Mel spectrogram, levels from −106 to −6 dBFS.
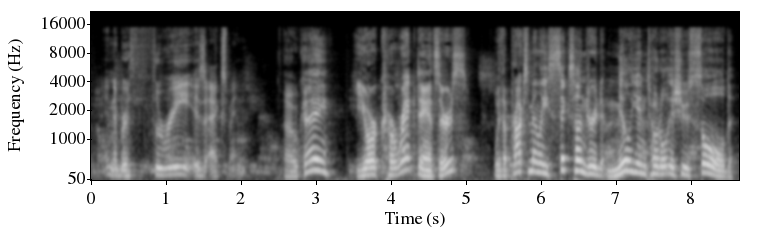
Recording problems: voice in the background; faint; throughout; 25 dB below the speech

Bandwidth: 14.5 kHz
